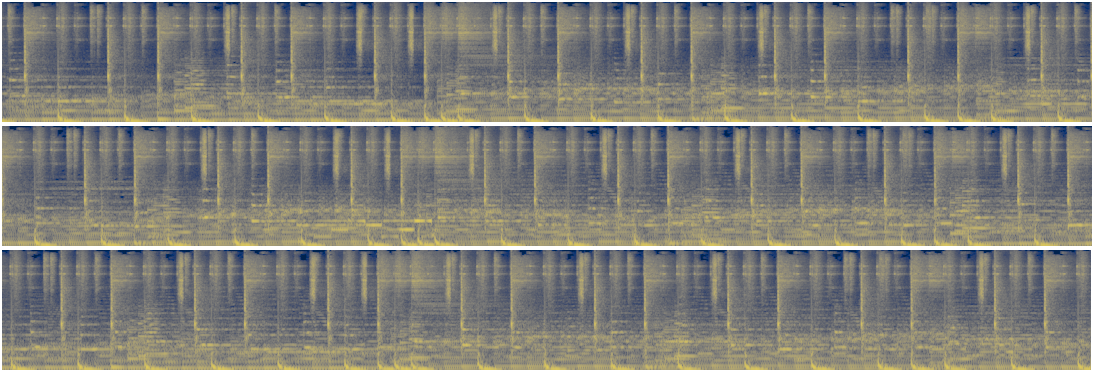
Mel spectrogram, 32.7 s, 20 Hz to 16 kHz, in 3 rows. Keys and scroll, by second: 14.5 Delete, 25.7-28.4 typing, 29.8 3.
